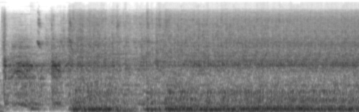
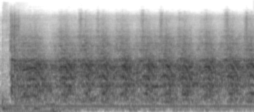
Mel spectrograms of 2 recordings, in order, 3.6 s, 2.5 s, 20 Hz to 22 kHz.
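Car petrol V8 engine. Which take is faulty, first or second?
second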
